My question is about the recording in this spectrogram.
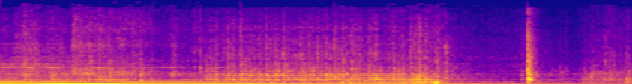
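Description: Skateboard wheels rolling over concrete, a steady low rumble that fades, with one sharp clack about three and a half seconds in.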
